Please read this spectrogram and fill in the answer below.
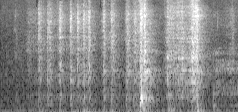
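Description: A pocket knife cutting along the seam of a cardboard shipping box: a quick run of short, scratchy rasping strokes that starts about half a second in and grows louder toward the end.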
